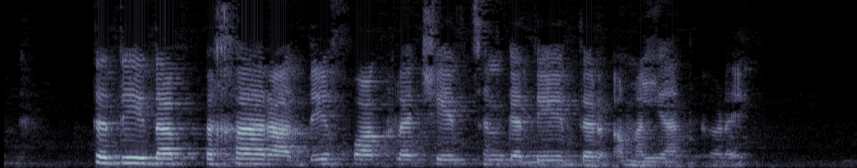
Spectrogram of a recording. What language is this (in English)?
Pashto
